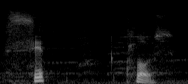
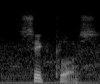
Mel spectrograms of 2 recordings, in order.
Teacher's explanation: Jadi sit dengan te dia menjadi ke. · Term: asimilasi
